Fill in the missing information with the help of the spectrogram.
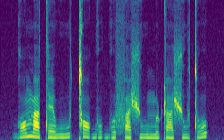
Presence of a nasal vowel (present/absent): absent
